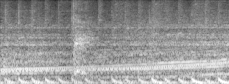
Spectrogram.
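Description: Comic background music cue: a long sliding tone that falls and then slowly rises again, over a fast pulsing bass.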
